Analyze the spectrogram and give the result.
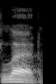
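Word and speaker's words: lede: in this word yes lead like the first line of an article it's spelled l-e-d-e therapists and I exchange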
